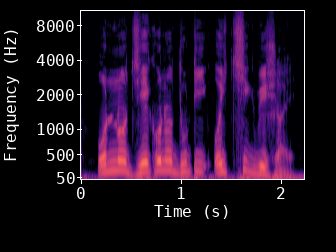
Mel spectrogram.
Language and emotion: Bengali, neutral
